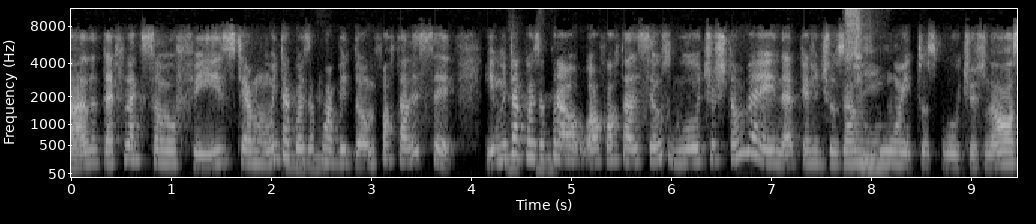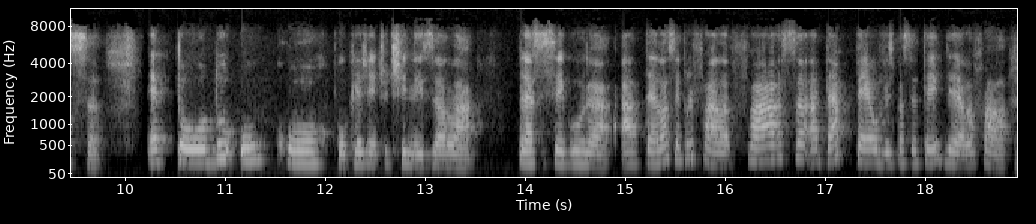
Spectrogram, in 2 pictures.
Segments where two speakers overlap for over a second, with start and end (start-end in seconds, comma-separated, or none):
none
